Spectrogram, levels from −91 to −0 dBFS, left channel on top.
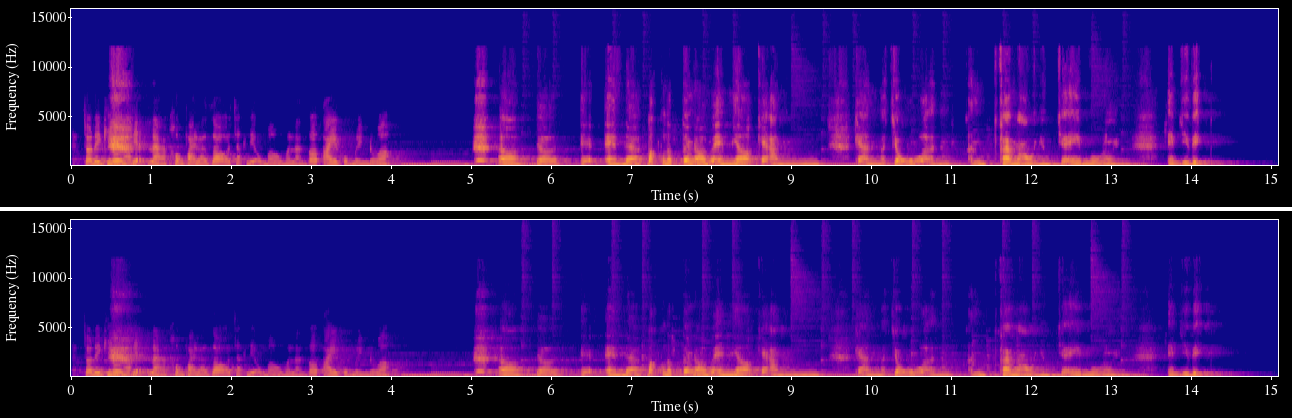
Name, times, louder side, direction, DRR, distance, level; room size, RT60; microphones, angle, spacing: voice 1, 0.2-4.0 12.9-13.3, left 3 dB, 50° left, 8 dB, 0.8 m, -36 dB
sound 1, 3.5-13.4, right 1 dB, 45° right, 2.6 m, -49 dB
voice 2, 5.0-14.3, left 4 dB, 80° left, 11 dB, 1.0 m, -31 dB
24.5 x 19.0 x 7.5 m, 1.0 s
head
